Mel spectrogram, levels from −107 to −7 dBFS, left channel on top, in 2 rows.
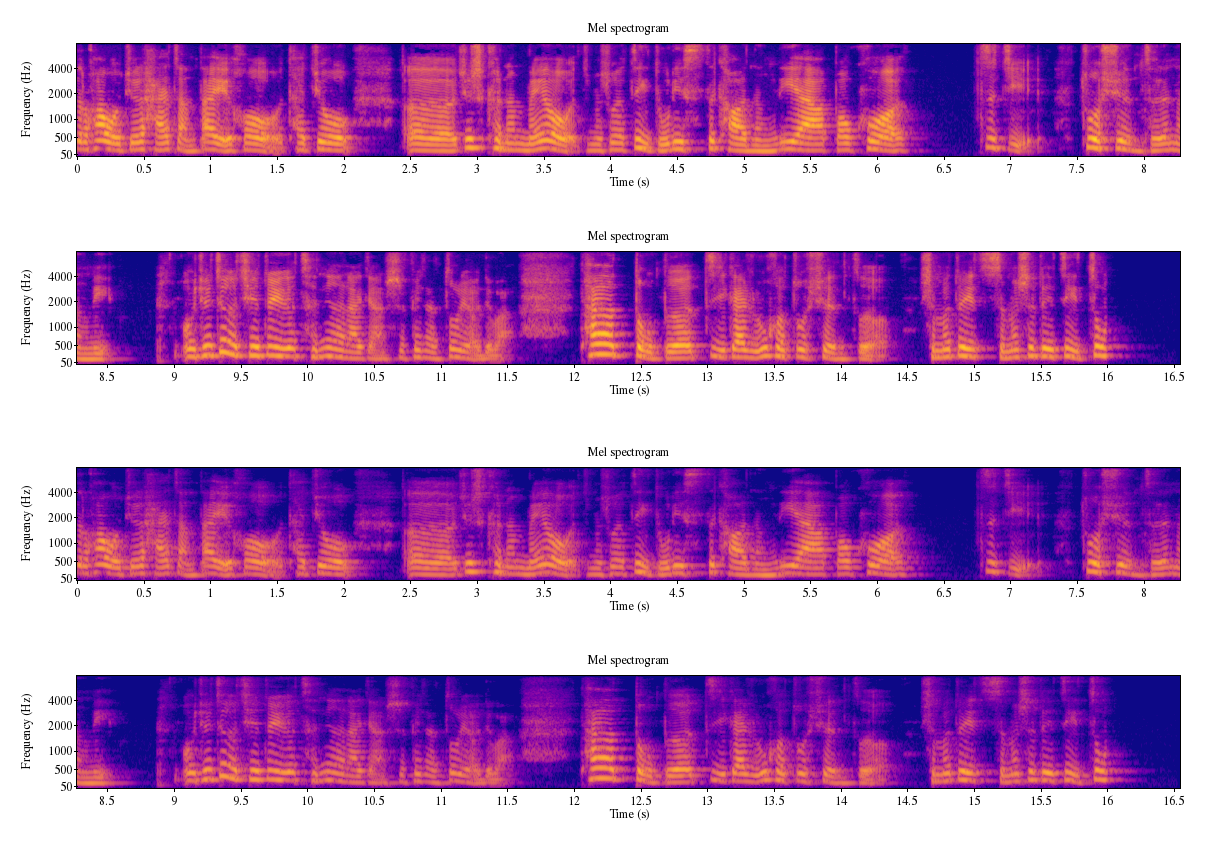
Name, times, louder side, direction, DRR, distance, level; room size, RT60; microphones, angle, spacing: voice 1, 0.0-6.2 6.8-7.2 7.5-8.5 9.1-14.4 14.6-16.0, left 7 dB, 75° left, 0.4 m, -32 dB
12.0 x 5.8 x 3.8 m
head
